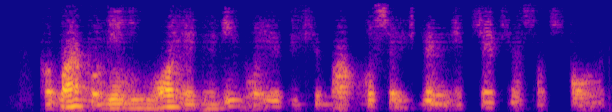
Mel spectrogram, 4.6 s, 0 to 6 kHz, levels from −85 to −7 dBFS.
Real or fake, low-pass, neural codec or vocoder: fake; 5.4 kHz; codec, 44.1 kHz, 0.9 kbps, DAC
